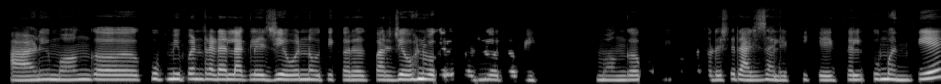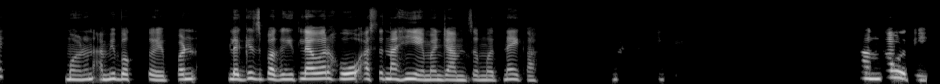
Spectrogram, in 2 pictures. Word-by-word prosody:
आणि 200 +3 0
मग 220 +1 -1
अ, 220 -1 +1
खूप 250 -2 -3
मी 250 0 +5
पण 250 -1 0
रडायला 230 -1 +2
लागले. 220 0 +1
जेवण 220 +1 +2
नव्हती 225 -1 -2
करत. 205 -1 -2
पार 210 -1 -2
जेवण 230 +2 +6
वगैरे 240 - -1
सोडलं 215 - -7
होतं 200 -1 -6
मी. 195 - -6 0.6
मग 205 0 -3
मम्मी-पप्पा 225 +5 -10
थोडेसे 210 +3 -5
राजी 200 -4 -1
झाले. 200 -2 -3
ठीक 215 +2 -16
आहे. 195 0 -1
चल, 215 0 -1
तू 245 - -3
म्हणत 220 -4 +2
आहे, 290 +7 +5 0.6
म्हणून 225 +1 0
आम्ही 230 +3 +2
बघतो 235 -1 -2
आहे, 200 -2 +1
पण 240 +2 +2 0.4
लगेच 235 +2 +2
बघितल्यावर 255 +3 +4
हो 255 +1 +6
असं 255 +1 -3
नाहीये 245 -1 +4
म्हणजे 210 0 0
आमचं 205 0 -2
मत. 200 -1 -3
नाही 235 0 0
का? 195 - -8 0.6
म्हटलं 225 0 -22 0.2
ठीक 220 - -19
आहे. 430 - -42 1.8
शंका 270 +3 +4
होती. 250 -10 +2
225 Hz, 155 wpm, -22 LUFS, 210-245 Hz, 1.8 s, जेवण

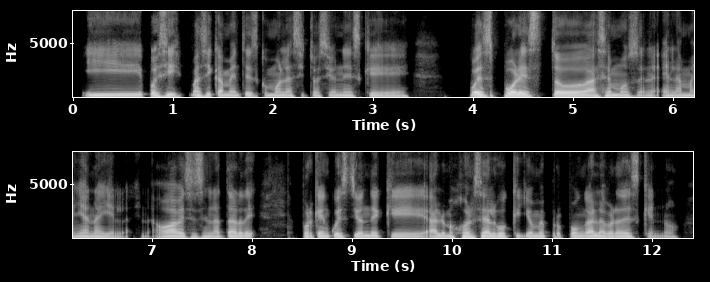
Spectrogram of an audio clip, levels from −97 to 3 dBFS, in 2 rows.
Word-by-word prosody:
y, 100 -1 +2
pues 105 +2 +1
sí, 115 -2 +1
básicamente 110 -4 -1
es 105 +2 -6
como 100 -1 -3
las 95 0 -2
situaciones 95 +2 -4
que, 85 0 -4 0.6
pues, 120 -2 +5
por 120 0 +5
esto 120 -1 +4
hacemos 105 +1 0
en 95 -2 -6
en 95 -1 -3
la 90 - -3
mañana 95 +1 -1
y 90 - -2
en - - -7
la - - -13
en - - -16
la - - -10
o 95 - +2
a 95 - +5
veces 95 +2 -1
en 100 - -2
la 90 0 -3
tarde, 105 +3 0 0.4
porque 115 - 0
en 115 - 0
cuestión 110 +3 0
de 130 0 +1
que 95 -2 -3
a 95 - +1
lo 95 - 0
mejor 110 +1 +1
sea 110 -2 +3
algo 110 +1 +2
que 85 - -8
yo 100 - -1
me 110 +1 0
proponga, 100 +4 -1
la 110 -6 +2
verdad 95 +2 +1
es 100 - -3
que - - -11
no, - - -12
100 Hz, 225 wpm, -20 LUFS, 95-110 Hz, 0.6 s, pues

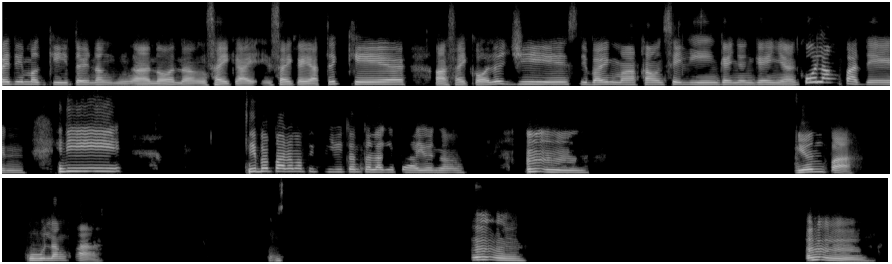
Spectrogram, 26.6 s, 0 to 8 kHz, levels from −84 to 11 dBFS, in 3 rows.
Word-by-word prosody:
pwedeng 210 0 +2
mag-cater 175 -3 0
ng, 160 -2 -4
ano, 155 +1 +3
ng 140 -2 -1
psychi 145 -2 +2 0.2
psychiatric 160 +7 +1
care, 205 0 +4 0.3
ah, 155 -1 +4
psychologist, 205 +5 +1
di 190 - -4
ba, 185 - +4
'yung 200 0 0
mga 175 -1 0
counseling, 180 -1 -1
ganyan-ganyan, 170 -1 -1
kulang 380 -1 +3
pa - - +3
din. 180 -1 -4 0.3
Hindi 290 +1 +3 1.3
di 270 - +3
ba 290 - +5
parang 280 -1 +2
mapipilitan 240 -3 -7
talaga 220 -1 0
tayo 200 -2 0
na 185 -1 -4 0.8
mm. 205 -7 0 2.1
Yun 235 +4 +3
pa, - - +2 0.5
kulang 185 0 0
pa. - - -4 1.6
Tapos - - -13 1.9
Mm. 205 -8 -1 2.8
Mm. 170 - 0
190 Hz, 80 wpm, -23 LUFS, 170-220 Hz, 2.8 s, ba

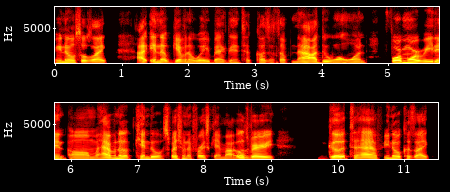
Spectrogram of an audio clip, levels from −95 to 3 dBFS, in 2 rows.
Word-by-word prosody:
you 150 0 -4
know, 150 -1 +1
so, 145 0 -2
it - - -1
was 130 - -8
like, 125 -4 +1 0.4
I - - +5
end 135 -1 0
up 110 -4 -1
giving 125 0 0
away 115 -1 -3
back 110 -3 -6
then 110 -2 -9
to - - -13
cousins 115 -2 -8
and - - -30
stuff. 115 -4 -7
Now 135 +6 +3
I 140 - +5
do 135 +1 -4
want 130 0 -3
1 130 -1 -4 0.4
for 200 0 +9
more 180 -4 +4
reading. 140 +3 -1
Um, 130 -1 -2
having 155 +7 +3
a 145 -6 +1
Kindle, 140 -3 -2
especially 155 +6 -3
when - - -10
it 120 - -11
first 125 0 -3
came 120 0 -9
out, 115 -2 -3
it - - -1
was 175 -1 +1
very 145 -2 +3 0.8
good 130 0 +5
to 150 -3 -5
have, 150 +4 +3
you 165 - -6
know, 160 -1 0
'cause, 145 -2 -11
like, 120 -5 -2
130 Hz, 235 wpm, -25 LUFS, 120-150 Hz, 0.8 s, for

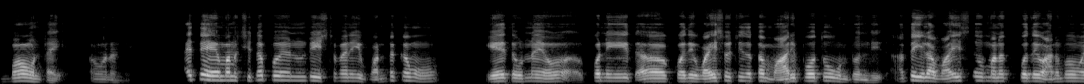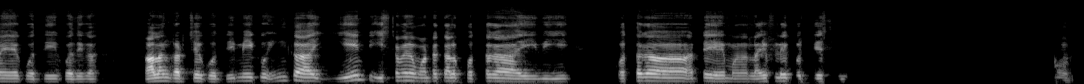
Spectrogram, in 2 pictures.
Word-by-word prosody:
బాగుంటాయి. 155 -5 -1 0.3
అవునండి. 100 -7 -16 0.6
అయితే 220 +2 +2 0.2
మనకు 190 -1 +2
చిన్నప్పటి 200 -2 -2
నుండి 180 0 -4
ఇష్టమైన 165 -1 -6 0.2
వంటకము 165 +5 -5 0.7
ఏదైతే 155 +2 +3
ఉన్నాయో 150 -2 -3 0.4
కొన్ని 165 -1 0 0.3
ఆహ్, 145 +1 +4
కొద్దిగా 150 -1 +1
వయసు 155 +5 +2
వచ్చిన 180 0 -5
తర్వాత 170 0 0
మారిపోతూ 165 +2 +2
ఉంటుంది. 115 -5 -9 0.2
అంటే, 145 +6 -5
ఇలా 165 -2 +4
వయస్సు 170 +5 -2
మనకు 160 0 -1
కొద్దిగా 155 -2 +2
అనుభవం 155 +2 -5
అయ్యే 140 0 -1
కొద్దీ, 130 +1 -6
కొద్దిగా 130 0 -3 0.5
కాలం 160 +1 +10
గడిచే 150 +1 +3
కొద్దీ, 135 +1 -6
మీకు 165 -1 -3 0.2
ఇంకా 180 -1 +5 0.5
ఏంటి 215 +1 0
ఇష్టమైన 180 - 0
వంటకాలు. 160 0 0
కొత్తగా 155 +1 0 0.3
ఇవి 130 0 -8 0.7
కొత్తగా 170 +3 +4 0.4
అంటే, 155 +2 -2 0.2
మన 135 0 -7
లైఫ్‌లోకొచ్చేసి 145 -1 -5 2.2
అవును. - - -17
155 Hz, 115 wpm, -23 LUFS, 140-170 Hz, 2.2 s, కాలం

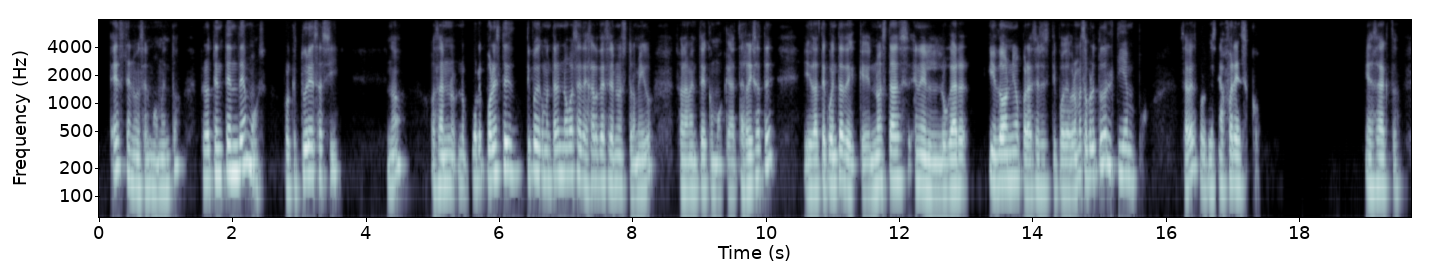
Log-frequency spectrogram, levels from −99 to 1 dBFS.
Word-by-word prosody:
este 195 -1 -1
no 135 -2 -1
es 125 - -7
el 125 - -2
momento, 125 - -4 0.3
pero 155 0 0
te 170 - +1
entendemos, 185 +6 +4 0.2
porque 130 -2 -4
tú 150 +6 +1
eres 170 0 +3
así, 90 - -5 0.7
¿no? 215 - -4 0.3
O 125 - -6
sea, 135 0 +2
no 135 -1 -1
no 135 - -7
por 150 +1 -1
por 155 +1 +4
este 180 +1 +4 0.2
tipo 180 0 +1
de 175 - +5
comentario 155 +1 -1
no 165 - 0
vas 170 +1 -1
a 165 - +2
dejar 145 0 -2
de 145 0 +1
ser 140 -1 0
nuestro 130 -4 -4
amigo, 120 - -1 0.3
solamente 120 0 -1
como 115 -2 -4
que 120 - -7
aterrízate 135 - -1 0.4
y - - -4
date 125 +1 +2
cuenta 140 +2 +5
de 120 -5 0
que 115 +1 -4
no 130 +3 +2
estás 145 +4 +1
en 140 -1 0
el 120 -3 +3
lugar 125 +3 +3 0.3
idóneo 145 0 +4
para 120 - +3
hacer 125 +1 -3
este 125 0 -6
tipo 125 -1 -2
de 120 - +2
bromas, 125 +7 0
sobre 165 +1 +2
todo 220 +5 +2
el 215 -3 0
tiempo, 165 -5 -4 0.5
¿sabes? 200 - +1
Porque 125 -2 -4
está 130 +1 -4
fresco. 135 -1 -1 1.6
Exacto. 130 -1 -1
135 Hz, 185 wpm, -20 LUFS, 125-165 Hz, 1.6 s, de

